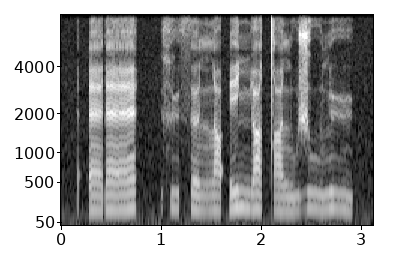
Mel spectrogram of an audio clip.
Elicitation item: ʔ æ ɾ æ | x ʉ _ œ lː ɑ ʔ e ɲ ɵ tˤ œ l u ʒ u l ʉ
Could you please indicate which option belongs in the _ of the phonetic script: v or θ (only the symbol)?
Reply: θ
